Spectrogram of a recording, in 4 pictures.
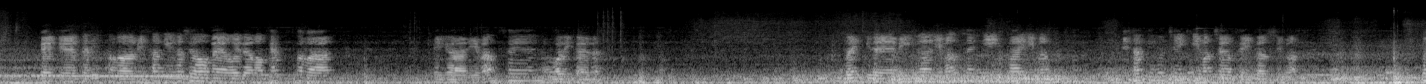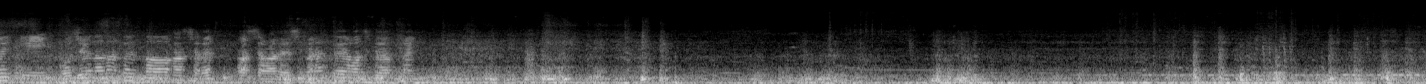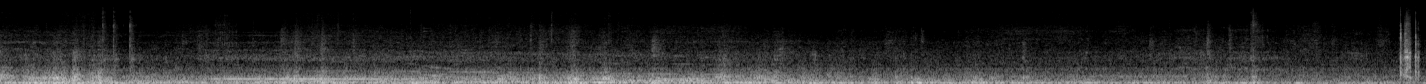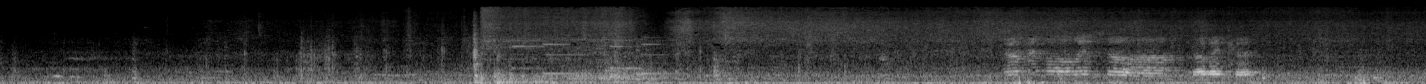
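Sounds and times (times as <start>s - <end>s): train wheels rumbling on rails: 0.0s - 57.0s
electric train whine: 45.7s - 57.0s
train doors opening with air hiss: 47.2s - 57.0s.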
